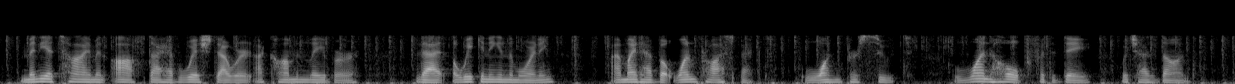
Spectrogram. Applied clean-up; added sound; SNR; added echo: none; Computer keyboard; 19 dB; none.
